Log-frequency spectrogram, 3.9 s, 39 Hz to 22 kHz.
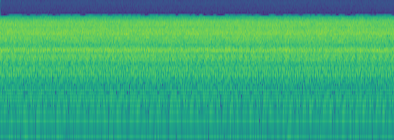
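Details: Big Cam Cummins diesel running on a dyno at about 25% load gives a loud, steady roar with a rough rushing edge as the turbocharger fails from oil contamination.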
